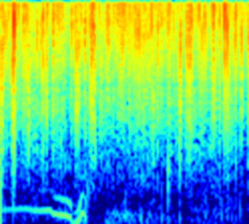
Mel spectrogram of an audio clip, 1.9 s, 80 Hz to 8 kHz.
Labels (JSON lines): {"label": "biophony, cascading saw", "recorder": "SoundTrap 600 or HydroMoth"}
